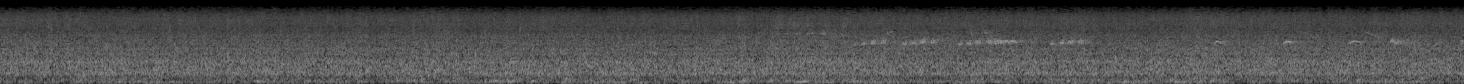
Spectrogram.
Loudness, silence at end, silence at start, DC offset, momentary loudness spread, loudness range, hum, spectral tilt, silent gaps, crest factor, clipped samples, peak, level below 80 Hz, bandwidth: -28 LUFS; 0 s; 0 s; under 0.1%; 2 LU; 2 LU; none; -1.5 dB/octave; none; 16 dB; under 0.1%; -14 dBFS; -52 dBFS; 16 kHz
